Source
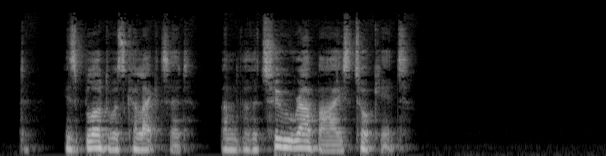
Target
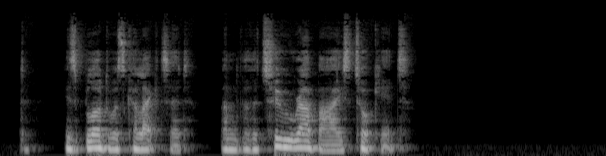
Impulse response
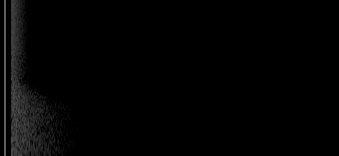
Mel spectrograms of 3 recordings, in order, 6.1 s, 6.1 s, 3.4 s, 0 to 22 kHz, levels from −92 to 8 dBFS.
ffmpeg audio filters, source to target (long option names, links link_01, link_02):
-af "equalizer=frequency=110:width_type=o:width=1.6:gain=6.5,volume=-5dB"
